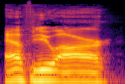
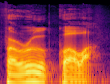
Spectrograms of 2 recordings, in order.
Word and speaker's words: Furukawa: No, that's not how he pronounces it. Furukawa. Furukawa.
